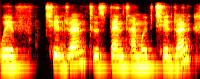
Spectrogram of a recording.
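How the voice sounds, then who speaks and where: The woman's tone is bright and sharp. She speaks in an Italian accent. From Italy. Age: 20s. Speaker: former au pair. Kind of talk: interview.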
